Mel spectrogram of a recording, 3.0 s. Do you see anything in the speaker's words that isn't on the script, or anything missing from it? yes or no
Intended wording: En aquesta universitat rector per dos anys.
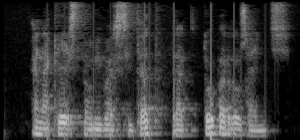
no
